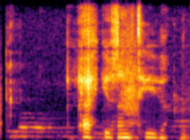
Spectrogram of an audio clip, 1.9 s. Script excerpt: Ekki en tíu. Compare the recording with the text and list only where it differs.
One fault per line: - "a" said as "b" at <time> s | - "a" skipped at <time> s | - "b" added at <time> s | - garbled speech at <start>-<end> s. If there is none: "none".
none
